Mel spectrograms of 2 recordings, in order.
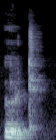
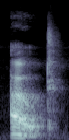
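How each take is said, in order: First: The vowel is pushed toward an 'oo' sound. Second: The vowel starts higher in the mouth. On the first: "Exaggerated sound" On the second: "Canadian raised sound"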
